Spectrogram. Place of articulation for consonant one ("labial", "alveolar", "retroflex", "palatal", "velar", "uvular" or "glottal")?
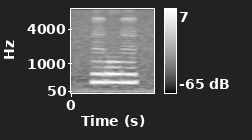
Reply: velar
